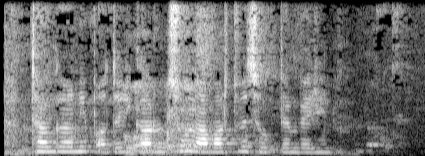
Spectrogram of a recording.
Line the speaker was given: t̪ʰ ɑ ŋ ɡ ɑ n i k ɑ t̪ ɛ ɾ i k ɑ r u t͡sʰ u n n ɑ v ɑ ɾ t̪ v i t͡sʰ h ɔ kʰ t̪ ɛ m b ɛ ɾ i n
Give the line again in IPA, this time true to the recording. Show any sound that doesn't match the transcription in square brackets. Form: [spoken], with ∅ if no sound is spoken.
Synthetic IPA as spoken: t̪ʰ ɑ ŋ ɡ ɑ n i [p] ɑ t̪ ɛ ɾ i k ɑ r u t͡sʰ u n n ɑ v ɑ ɾ t̪ v [ɛ] t͡sʰ h ɔ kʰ t̪ ɛ m b ɛ ɾ i n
